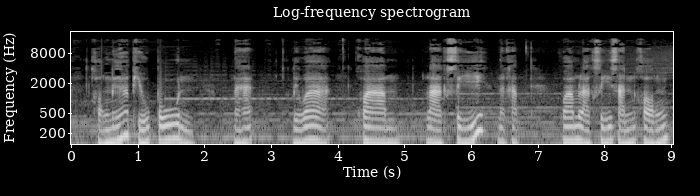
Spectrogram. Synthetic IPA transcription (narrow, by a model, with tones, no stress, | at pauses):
kʰɔː˩˦ŋnɯ˦˥ɐpʰi˩˦wpuː˧nː | a˧ɦa˧˥ʔ | lɯː˩˦waː˥˩ | kʰwaː˧m | laː˨˩k̚siː˩˦ | na˧˥kʰa˦˥p̚ | kʰwaː˧mlaː˨˩k̚siː˩˦sa˩˦nkʰɔː˩˦ŋ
